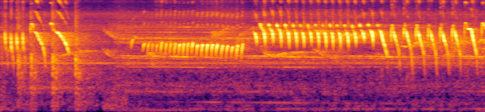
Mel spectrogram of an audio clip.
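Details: Canary singing a stimulus song meant to spur other canaries into song. Sharp downslurred notes open, then a steady buzzy trill, followed by a long rapid rolling trill of clipped high notes.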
